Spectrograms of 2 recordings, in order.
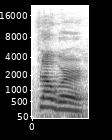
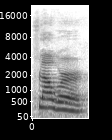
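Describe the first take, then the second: No difference in how they are said.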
